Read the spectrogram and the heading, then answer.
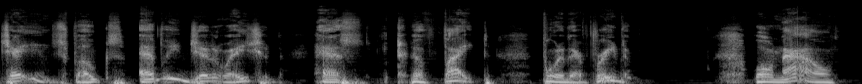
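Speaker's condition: Speech impediment, mild; slight speech impediment

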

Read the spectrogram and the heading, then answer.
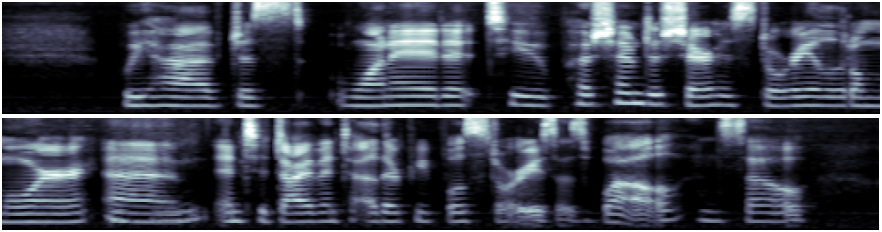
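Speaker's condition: No condition

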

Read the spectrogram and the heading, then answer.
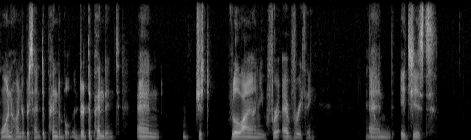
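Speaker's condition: No condition

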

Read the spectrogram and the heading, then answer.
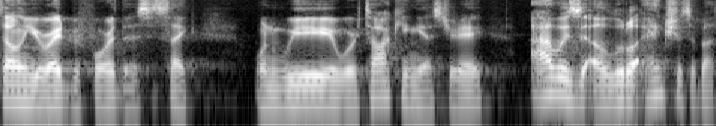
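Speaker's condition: No condition

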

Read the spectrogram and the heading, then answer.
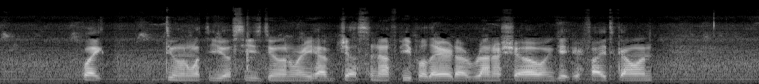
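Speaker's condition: No condition

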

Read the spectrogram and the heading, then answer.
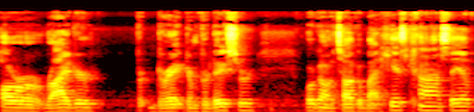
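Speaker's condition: No condition

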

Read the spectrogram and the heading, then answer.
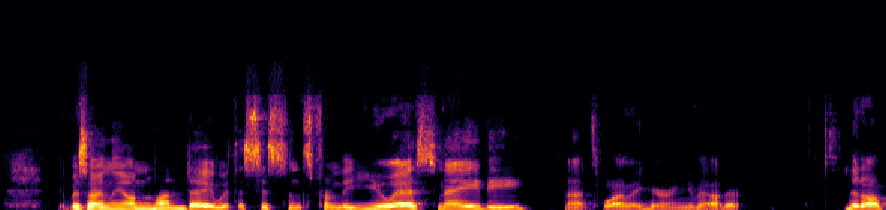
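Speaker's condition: No condition

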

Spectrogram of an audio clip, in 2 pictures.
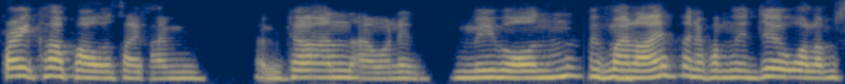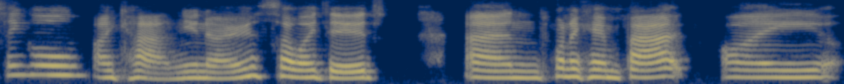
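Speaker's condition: Bilateral cleft lip and palate; congenital, around 23 operations, bone graft, jaw realignment at 18-19, Great Ormond Street, 6 grommet operations; possibly needs more pitch or volume to be heard, voice called weird in childhood

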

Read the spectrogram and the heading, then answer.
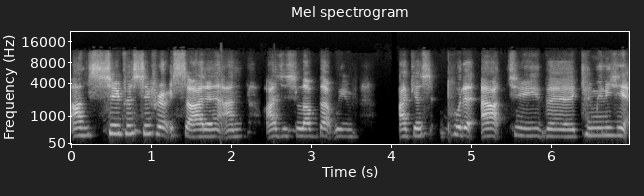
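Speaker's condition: Bilateral cleft lip and palate

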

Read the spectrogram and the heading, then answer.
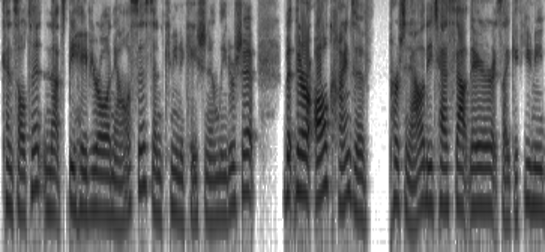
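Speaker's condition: No condition

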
